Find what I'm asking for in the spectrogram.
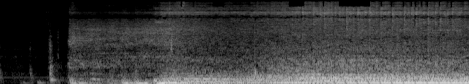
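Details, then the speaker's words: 2004 Chevy Silverado 6.0L gas V8 with 4L80E transmission, after flex plate replacement: cranks briefly, catches cleanly, settles into a steady even idle with no knock; slight tick from a bad exhaust manifold remains. "just my I got a bad exhaust manifold there's a new one that's that little tick but the flex plate sounds good so let's see if it works"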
